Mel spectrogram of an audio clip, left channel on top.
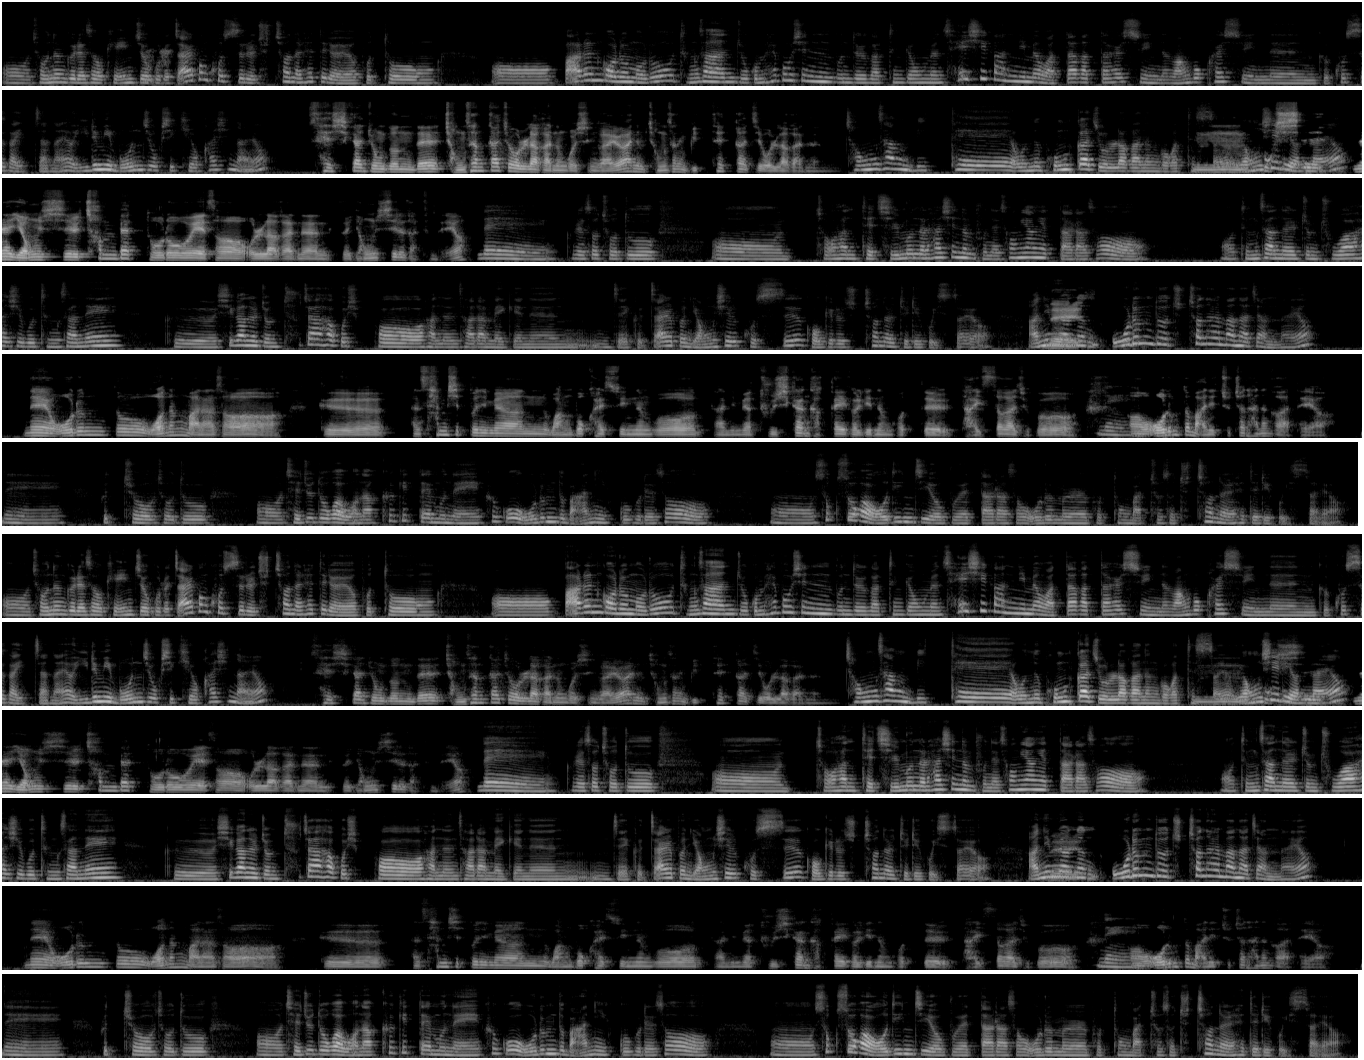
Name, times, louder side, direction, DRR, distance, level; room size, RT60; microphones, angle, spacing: voice 1, 0.0-4.4 4.9-16.3 22.0-27.0 32.0-38.6 39.4-42.0 42.5-50.7 51.1-53.9 65.3-65.8 68.0-68.6 69.0-70.2 70.5-75.1 75.7-81.4, right 3 dB, 30° right, 0.5 m, -30 dB
voice 2, 16.7-21.9 25.5-26.8 27.1-31.8 51.2-51.6 54.6-57.2 57.6-67.7, left 5 dB, 60° left, 0.5 m, -31 dB
6.2 x 4.8 x 3.7 m
head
